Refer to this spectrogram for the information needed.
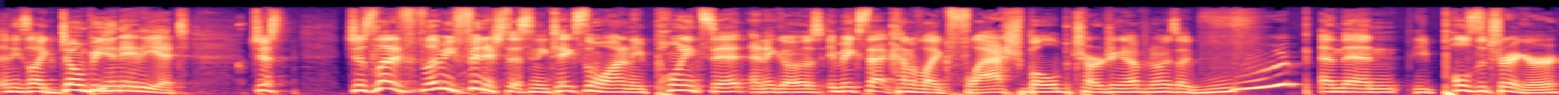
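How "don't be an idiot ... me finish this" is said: snarl, pitched up and impatient. Game narrator voices a character who gets punched and fires a wand, snarling. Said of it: "He snarls".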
